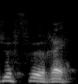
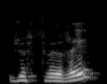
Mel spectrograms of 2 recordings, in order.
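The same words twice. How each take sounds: First: The final vowel is open, mouth wider open. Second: The final vowel is closed, mouth less open. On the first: It is the conditional. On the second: It is the future tense.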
